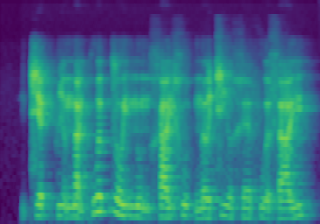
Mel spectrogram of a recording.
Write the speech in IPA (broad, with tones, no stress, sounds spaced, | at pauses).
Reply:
t͡ɕ ɛ˨˩ k̚ f ḭ˧˨ ə̯ n a̰˧˨ j k w ə˦˥ t̚ z o˧ j n ṵ˧˨ n x a˨˦ j x u˨˩ t̚ n əː˨˦ t͡ɕ i̤˨˩ ə̯ x ɛ̤˨˩ f ṵ˧˨ ə̯ s a˨˦ j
